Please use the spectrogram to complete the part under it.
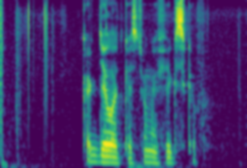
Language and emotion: Russian, neutral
